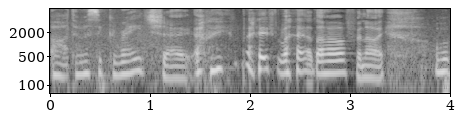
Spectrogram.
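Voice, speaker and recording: Against noticeable background noise, a woman with a medium pitch speaks in a relaxed tone, her pitch swinging very widely. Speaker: gaming youtuber. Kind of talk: casual gameplay chat. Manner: relaxed, slow-paced.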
